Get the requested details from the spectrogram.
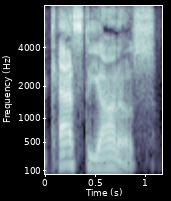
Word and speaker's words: Castellanos: By the way, is it Castellanos or is it Castellanos? – I go Llanos. – Well, if you're going to go by the proper, like, Spanish pronunciation of it, yes, it is Castellanos.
